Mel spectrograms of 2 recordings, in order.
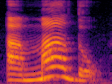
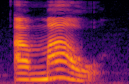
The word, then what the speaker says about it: amado: Por exemplo, o verbo amar, no particípio fica amado, e aí eles pronunciariam amao, amao, sem esse D.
